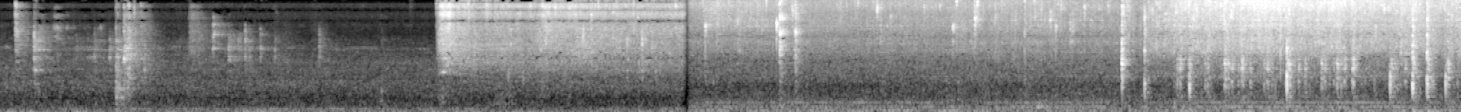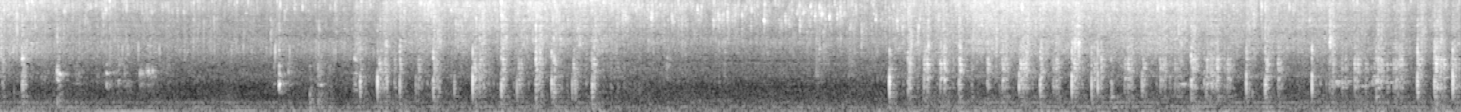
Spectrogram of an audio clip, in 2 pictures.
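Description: Chopped garlic sizzling in hot oil in a metal wok, stirred with a wooden spatula that scrapes and knocks against the pan. After a quieter start the sizzle sets in about seven seconds in and grows louder a few seconds later.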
